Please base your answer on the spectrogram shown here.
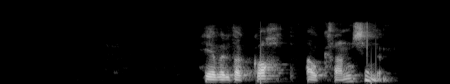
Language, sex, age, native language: Icelandic, male, 30-39, Icelandic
